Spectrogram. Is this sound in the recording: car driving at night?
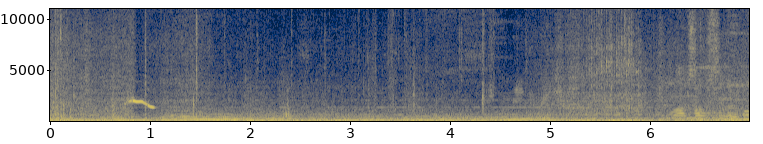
yes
